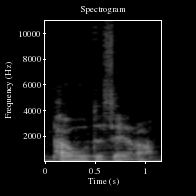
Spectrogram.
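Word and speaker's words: Paul da Serra: These guys have been found at all altitudes throughout Portugal, ranging from coastal areas right up to the plateau of Paulo de Serra. That's the correct pronunciation.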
